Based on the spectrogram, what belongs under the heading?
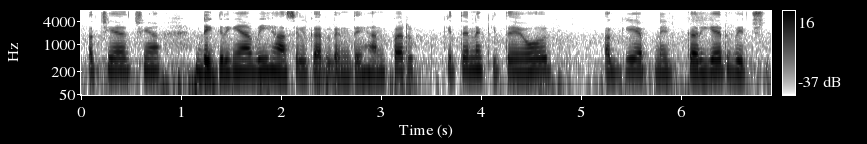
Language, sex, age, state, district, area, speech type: Punjabi, female, 18-30, Punjab, Rupnagar, urban, spontaneous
